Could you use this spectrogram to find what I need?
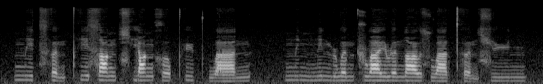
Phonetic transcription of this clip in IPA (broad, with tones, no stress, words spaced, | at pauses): mi˧˥t͡sʰə̰˨˩n pʰi˥˩sɑ˥ŋt͡ɕʰjɑ˥ŋxɤ˧˥ pʰy˥˩pʰwa˧˥n | mi˥˧ŋmi˥˩n ɻwə˥nʈ͡ʂwa˥ɪ̯ɻə˥n ɑ˥ʊ̯swä˧˥ t̪ʰə̰˨˩n ɕy˥n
